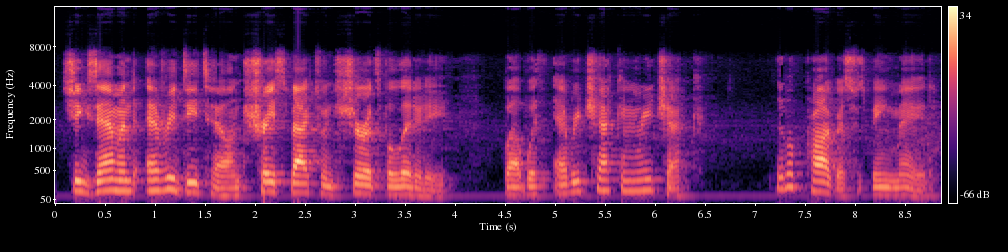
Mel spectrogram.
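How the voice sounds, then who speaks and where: Casting: dramatic story narrator, expressive and theatrical, lo-fi home-recorded sound. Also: medium pitch, moderate pace. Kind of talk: dramatic reading of fan fiction.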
